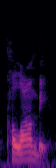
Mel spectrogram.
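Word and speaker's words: Coulombe: spelled like Columbus at first. C O U L O MB E Colombi.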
